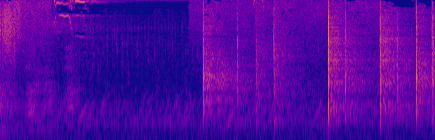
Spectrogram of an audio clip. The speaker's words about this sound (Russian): Я не слышу. Слышу только, как Нолик стучит. Нолик, ты что делаешь? Репетирую. Он у нас в рок-группе на барабанах играет.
